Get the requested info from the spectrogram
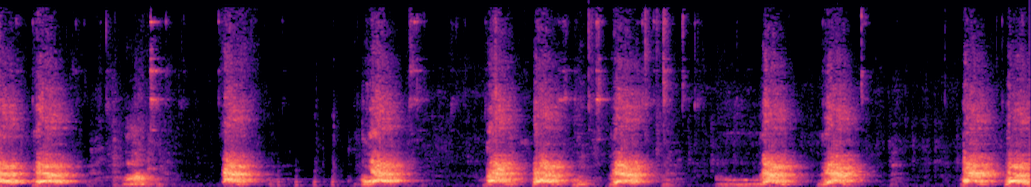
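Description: A young dog barking repeatedly at a toy spider on the floor: about a dozen short barks, some in quick pairs, spaced under a second apart.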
